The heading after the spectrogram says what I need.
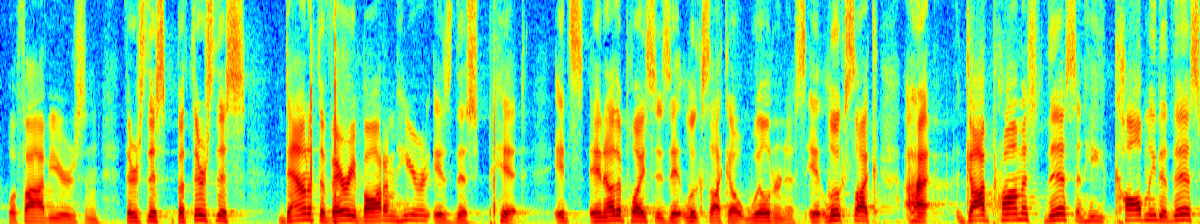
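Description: A man's voice: mid-range voice, a bit bright. A man preaching a midweek sermon in a conversational way, asking the congregation questions and acting out the characters he quotes. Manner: acts out quoted characters in brief voices. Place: church.

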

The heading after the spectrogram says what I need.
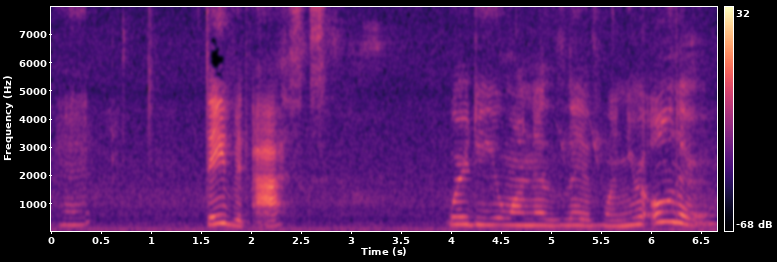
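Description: Filmed on a phone camera at arm's length in her bedroom, this teenage vlogger from Germany chats through fan questions. Her talk is full of fillers, and she reads each question out slowly. Her voice is on the high side, with a little hiss or hum on the recording.

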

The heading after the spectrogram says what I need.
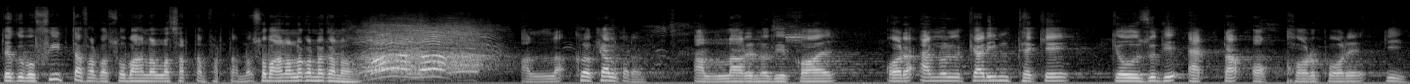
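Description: A man with a fairly high voice preaches in an over a loudspeaker at a large open-air gathering. He jokes with the crowd, scolds the sound man, and draws key lines out into a slow chant. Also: fairly even intonation, noisy background. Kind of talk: village sermon with crowd call-and-response. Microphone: handheld mic through PA.

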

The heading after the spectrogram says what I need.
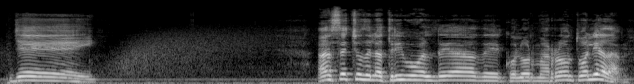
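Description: A man commenting excitedly on a video game as he plays, often whooping and cheering, and reading the on-screen game text aloud. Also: on the high side, slight background noise. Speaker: let's play gamer.

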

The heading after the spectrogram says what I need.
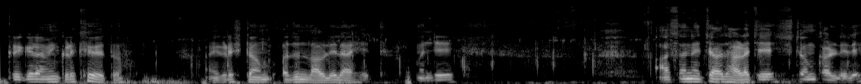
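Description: A man from Konkan, India, giving a relaxed, chatty walking-tour narration to his viewers outdoors in a hilly forest pasture. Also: on the low side, slight background noise. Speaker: village vlogger.

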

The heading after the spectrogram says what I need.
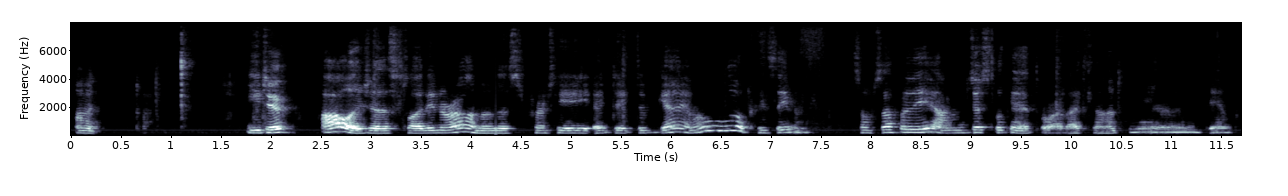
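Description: A woman's voice: on the low side, animated, normal speed, recorded from a distance, a little hiss or hum, rough recording. A woman giving chatty, goofy commentary while playing a game, cursing and giggling at her own jokes. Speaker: gamer. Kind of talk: casual gameplay commentary.

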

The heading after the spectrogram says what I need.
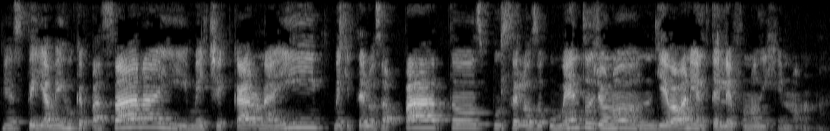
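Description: A woman's voice: medium pitch, normal speed. A woman casually retelling events, with lots of quoted dialogue. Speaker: interviewee sharing her citizenship interview. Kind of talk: casual storytelling in an interview. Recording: echoey room.

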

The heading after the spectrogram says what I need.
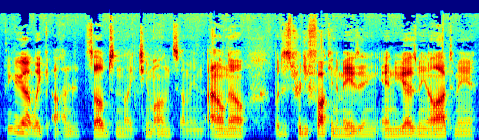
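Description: This is a young man with a fairly low voice, talking straight to camera for his own gaming channel. He rambles in a loose, casual way, full of fillers and swearing, with an earnest, emotional tone as he thanks his viewers. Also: fairly even intonation, normal speed, sharp tone, clear, resonant tone. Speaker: YouTube gaming channel host.

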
